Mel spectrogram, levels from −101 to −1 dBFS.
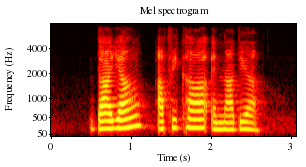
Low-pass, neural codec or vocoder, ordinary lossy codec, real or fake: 7.2 kHz; none; Opus, 24 kbps; real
